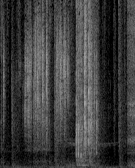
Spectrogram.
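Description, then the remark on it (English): Small dice clatter and tumble across a hard tabletop during a tabletop role-playing game in a quick run of sharp clicks, with a louder rattling burst midway before settling down, rolling two tens in a row. No one speaks. “Just rolled two tens in a row.”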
